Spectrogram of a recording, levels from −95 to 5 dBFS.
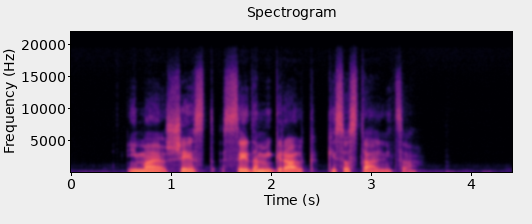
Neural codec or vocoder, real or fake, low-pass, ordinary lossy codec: autoencoder, 48 kHz, 128 numbers a frame, DAC-VAE, trained on Japanese speech; fake; 19.8 kHz; none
